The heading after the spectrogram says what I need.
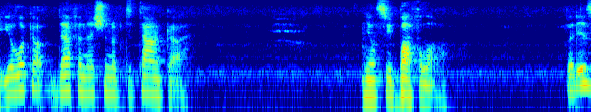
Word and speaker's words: tatanka: say uh look at definition titanka now i'm pronouncing that wrong i am and i realize that but you look up definition of tatanka you'll see buffalo but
